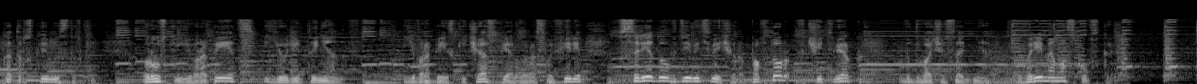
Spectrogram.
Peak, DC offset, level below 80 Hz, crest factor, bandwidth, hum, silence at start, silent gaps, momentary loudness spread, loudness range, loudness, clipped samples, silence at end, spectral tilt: -8 dBFS; under 0.1%; -44 dBFS; 18 dB; 8.8 kHz; none; 0 s; none; 12 LU; 4 LU; -27 LUFS; under 0.1%; 0 s; -5.5 dB/octave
